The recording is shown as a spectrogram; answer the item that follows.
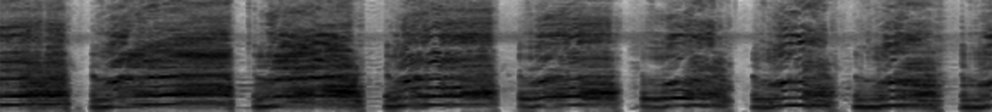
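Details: Distressed native pig squealing during castration: repeated piercing screams of one to two seconds with wavering, rising pitch, separated by brief gasps.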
